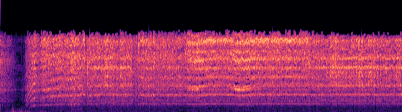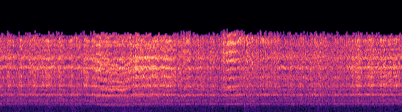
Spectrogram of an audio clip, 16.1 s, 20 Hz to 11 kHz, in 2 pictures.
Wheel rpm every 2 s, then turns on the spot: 100, 230, 230, 230, 230, 220, 230, 230.
none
